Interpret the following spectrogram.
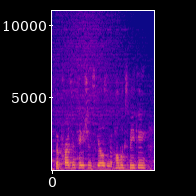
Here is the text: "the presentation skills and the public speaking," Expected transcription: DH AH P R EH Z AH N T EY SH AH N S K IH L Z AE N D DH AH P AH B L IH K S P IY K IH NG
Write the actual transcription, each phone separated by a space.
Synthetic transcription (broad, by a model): DH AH P R EH Z AH N T EY SH AH N S K IH L Z N DH AH P AH B L IH K S P IY K IH NG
